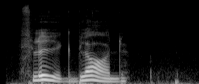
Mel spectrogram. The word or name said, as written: flyg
